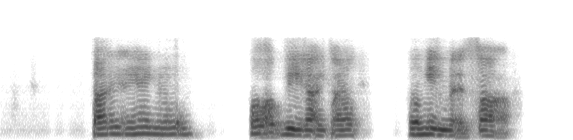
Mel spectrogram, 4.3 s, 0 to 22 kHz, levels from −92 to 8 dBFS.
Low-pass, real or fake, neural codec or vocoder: 7.2 kHz; fake; codec, 16 kHz, 0.5 kbps, FreqCodec, smaller model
